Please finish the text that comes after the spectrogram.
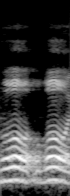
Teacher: Gha itu tempat hurufnya di ujung tenggorokan. Jadi ujung tenggorokan gha di sini ya, ujung tenggorokannya.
